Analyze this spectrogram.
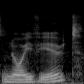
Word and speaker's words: Neuwirth: As far as her origin story, Conchita Wurst is known as Thomas Neuwirth. Excellent pronunciation. Kind of looks like Neuwirth.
